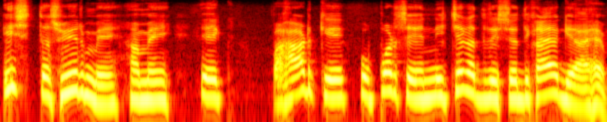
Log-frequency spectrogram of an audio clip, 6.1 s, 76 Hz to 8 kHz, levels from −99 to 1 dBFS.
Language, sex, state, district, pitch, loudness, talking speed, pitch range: Hindi, male, Himachal Pradesh, Shimla, 195 Hz, -13 LUFS, 150 wpm, 180-225 Hz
